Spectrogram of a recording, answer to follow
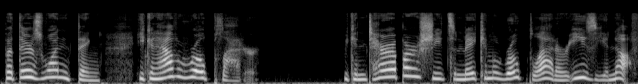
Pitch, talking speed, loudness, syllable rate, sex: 265 Hz, 225 wpm, -16 LUFS, 5.9 syllables/s, female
